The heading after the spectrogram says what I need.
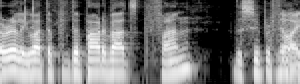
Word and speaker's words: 饭: Fun means rice in Chinese, if you didn't catch that. But it's spelled fan.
